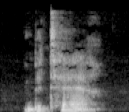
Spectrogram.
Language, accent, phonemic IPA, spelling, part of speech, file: English, Southern England, /bɪˈtɛɚ/, betear, verb, LL-Q1860 (eng)-betear.wav
- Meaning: To tear (rip); tear around the sides of; tatter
